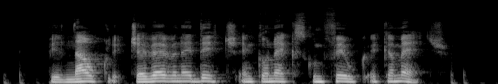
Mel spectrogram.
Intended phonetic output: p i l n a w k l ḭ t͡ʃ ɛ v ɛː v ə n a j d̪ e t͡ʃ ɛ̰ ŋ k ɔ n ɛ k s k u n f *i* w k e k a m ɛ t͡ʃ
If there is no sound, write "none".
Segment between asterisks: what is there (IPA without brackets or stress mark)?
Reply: e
